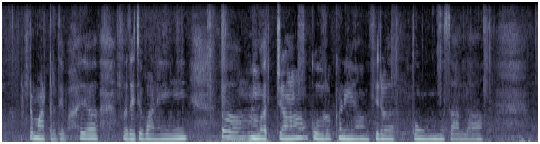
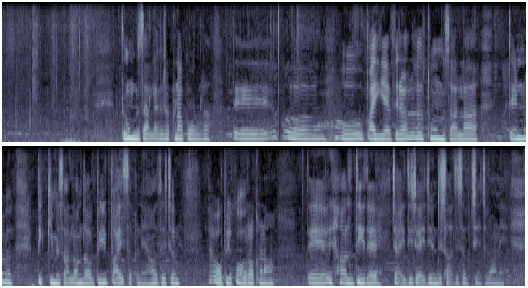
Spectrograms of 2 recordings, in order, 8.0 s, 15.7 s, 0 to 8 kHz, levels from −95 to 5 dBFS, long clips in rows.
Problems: background sounds at intervals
